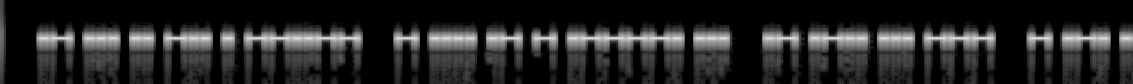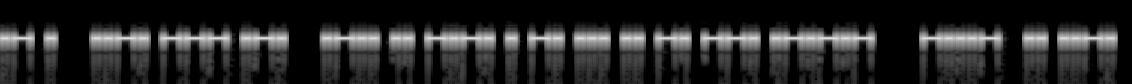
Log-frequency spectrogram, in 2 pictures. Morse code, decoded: ASIDE, THAT'S ALSO TRUE FOR LICENSING. <BT> IF

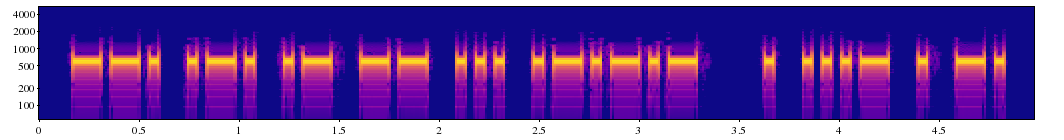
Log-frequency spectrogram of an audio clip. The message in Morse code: GRAMS. EVEN

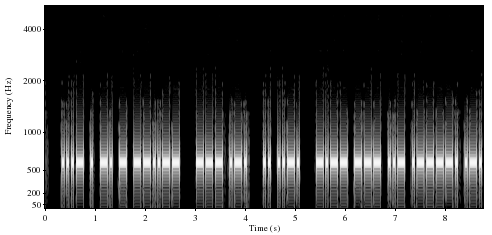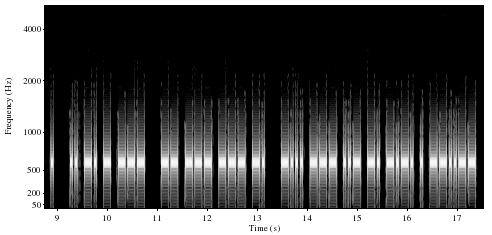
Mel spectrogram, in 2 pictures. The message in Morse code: VENT, OR IF YOU'RE INTO MOON BOUNCE,

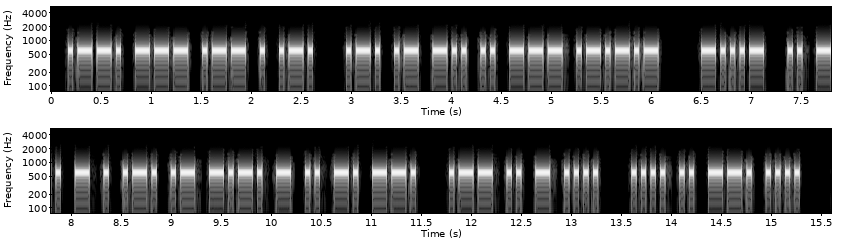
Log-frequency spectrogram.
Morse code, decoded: POWER RADIO. <BT> INTERACTING WITH HIGH

